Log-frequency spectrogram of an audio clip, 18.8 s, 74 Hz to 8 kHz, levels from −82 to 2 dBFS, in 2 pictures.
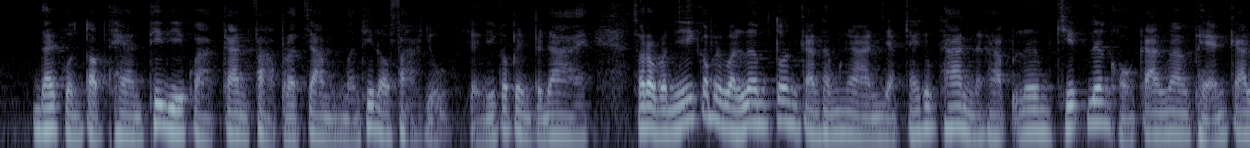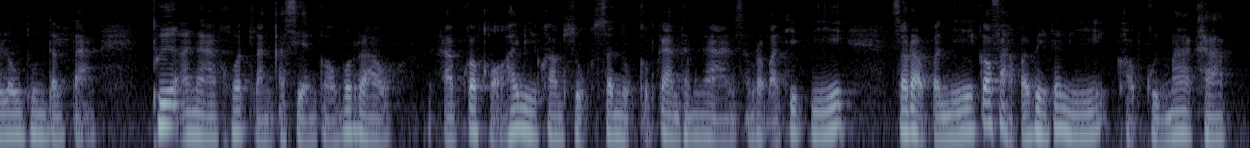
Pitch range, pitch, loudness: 100-130 Hz, 110 Hz, -37 LUFS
